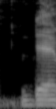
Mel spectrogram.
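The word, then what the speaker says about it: damn: डैम means धिक्कारना।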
